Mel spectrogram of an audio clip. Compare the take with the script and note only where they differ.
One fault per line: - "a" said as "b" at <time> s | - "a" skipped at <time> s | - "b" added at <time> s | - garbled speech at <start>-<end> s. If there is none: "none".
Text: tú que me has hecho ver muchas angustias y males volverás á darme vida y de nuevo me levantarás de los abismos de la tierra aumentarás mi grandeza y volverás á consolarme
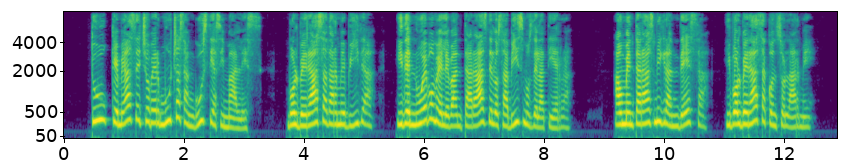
none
